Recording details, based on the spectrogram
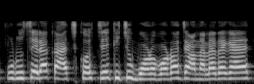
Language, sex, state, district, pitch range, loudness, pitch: Bengali, female, West Bengal, Jalpaiguri, 255-290 Hz, -15 LUFS, 280 Hz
